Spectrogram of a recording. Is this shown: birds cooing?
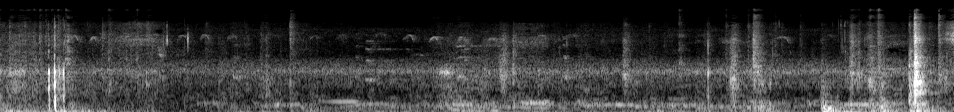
yes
